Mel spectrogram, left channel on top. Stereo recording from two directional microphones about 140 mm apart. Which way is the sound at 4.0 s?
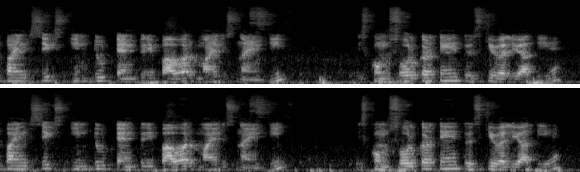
50° right (ahead or behind).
